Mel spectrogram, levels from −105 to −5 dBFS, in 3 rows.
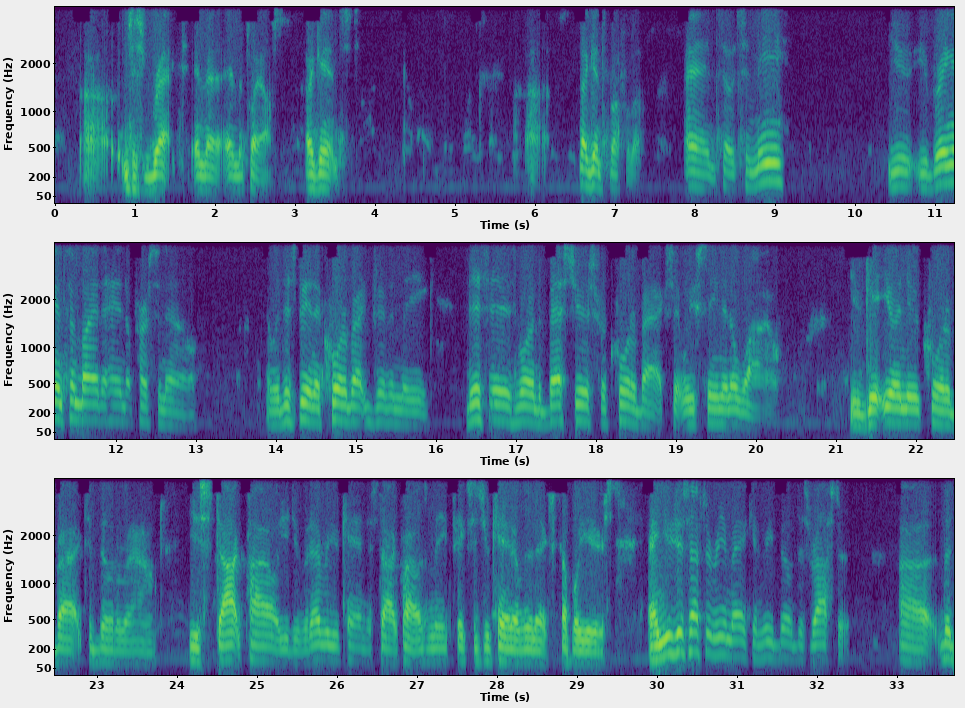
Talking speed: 160 wpm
